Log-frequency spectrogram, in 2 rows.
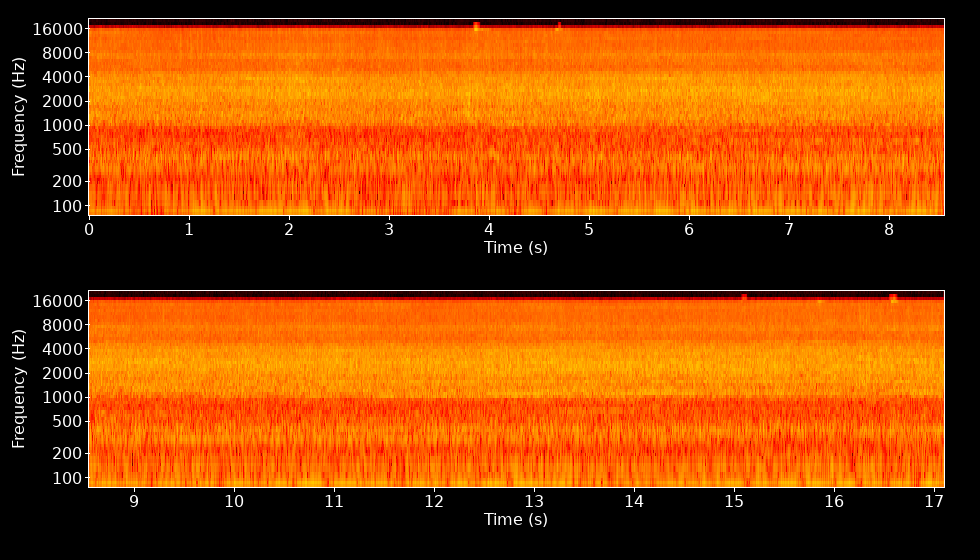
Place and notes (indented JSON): {
  "title": "hoscheid, geisseck, tractor on the street",
  "date": "2011-06-05 19:15:00",
  "description": "A short drive with a typical agriculture tractor of the region driving on the street.\nHoscheid, Geisseck, Traktor auf der Straße\nEine kurze Fahrt auf der Straße mit einem typischen landwirtschaftlichen Traktor aus der Region.\nHoscheid, Geisseck, tracteur sur la route\nUn petit tour sur la route avec un tracteur typique de l’agriculture de la région.\nProjekt - Klangraum Our - topographic field recordings, sound objects and social ambiences",
  "latitude": "49.95",
  "longitude": "6.08",
  "altitude": "490",
  "timezone": "Europe/Luxembourg"
}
